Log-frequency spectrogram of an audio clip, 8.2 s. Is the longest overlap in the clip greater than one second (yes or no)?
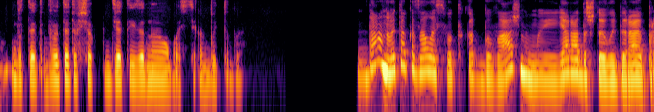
no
